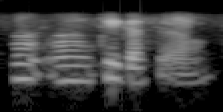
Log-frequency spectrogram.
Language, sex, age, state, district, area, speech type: Assamese, female, 18-30, Assam, Sivasagar, rural, conversation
